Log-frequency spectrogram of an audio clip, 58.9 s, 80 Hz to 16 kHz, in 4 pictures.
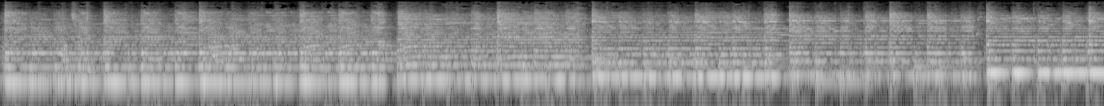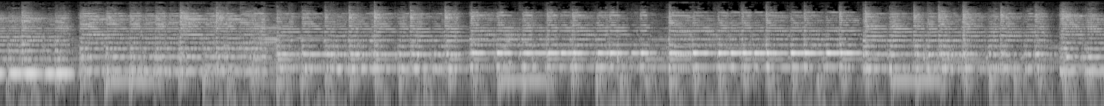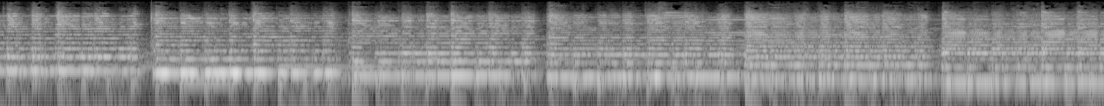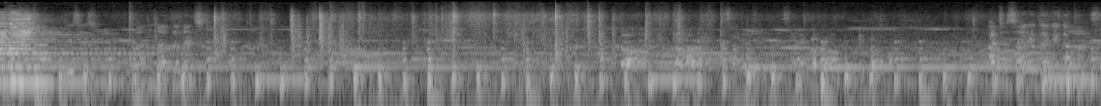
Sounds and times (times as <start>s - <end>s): Carnatic music: 0.0s - 58.8s
Classical music: 0.0s - 58.8s
Sitar: 0.0s - 58.8s.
